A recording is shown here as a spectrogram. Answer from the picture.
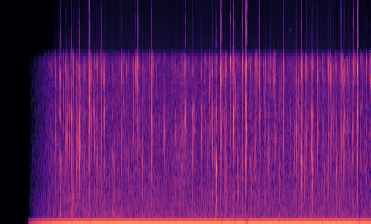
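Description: European badger snuffling and foraging at close range: many quick, sharp clicks and crackles over a steady hiss and low hum, starting about half a second in.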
